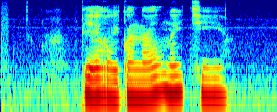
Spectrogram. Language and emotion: Russian, neutral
